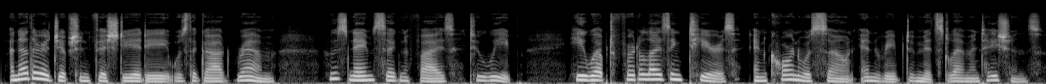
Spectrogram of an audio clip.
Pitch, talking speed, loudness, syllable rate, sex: 170 Hz, 145 wpm, -17 LUFS, 4.5 syllables/s, female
